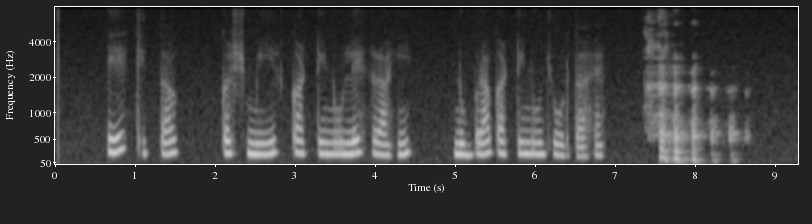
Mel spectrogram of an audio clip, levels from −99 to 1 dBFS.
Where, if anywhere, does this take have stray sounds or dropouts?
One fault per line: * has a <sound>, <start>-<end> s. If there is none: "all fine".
* has a laugh, 7.4-8.7 s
